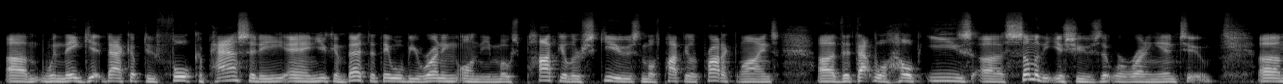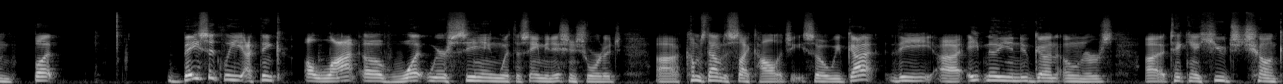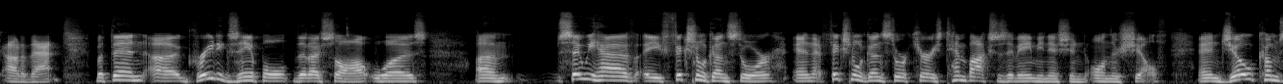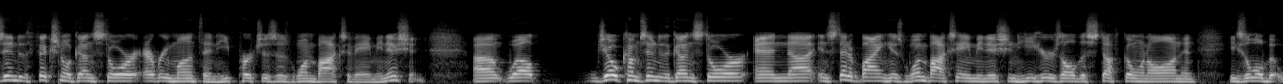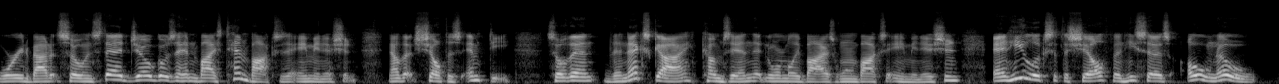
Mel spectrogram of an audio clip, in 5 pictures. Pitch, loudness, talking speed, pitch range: 150 Hz, -22 LUFS, 190 wpm, 135-170 Hz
